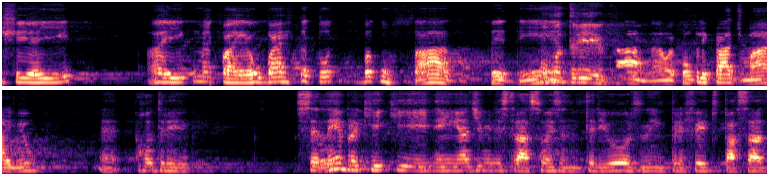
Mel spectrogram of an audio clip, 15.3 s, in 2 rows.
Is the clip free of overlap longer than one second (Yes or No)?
Yes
